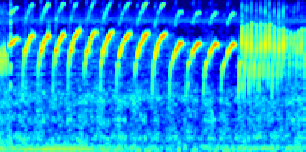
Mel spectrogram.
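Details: Canary song used to get other canaries singing: a dozen arched whistled notes repeated evenly about every quarter second, then a fast high trill.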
